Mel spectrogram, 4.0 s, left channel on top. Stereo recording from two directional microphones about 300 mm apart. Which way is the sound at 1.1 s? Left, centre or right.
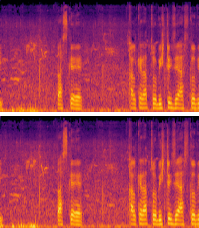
Centre.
